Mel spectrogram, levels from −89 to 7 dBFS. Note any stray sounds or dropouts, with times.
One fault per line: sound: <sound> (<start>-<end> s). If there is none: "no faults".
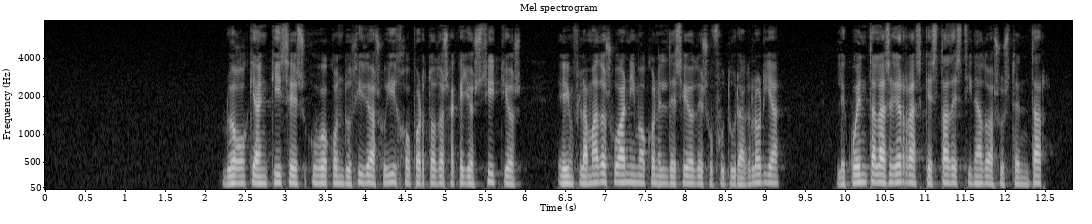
no faults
